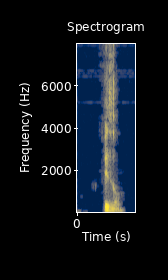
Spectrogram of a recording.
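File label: "fizzle", Australian English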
